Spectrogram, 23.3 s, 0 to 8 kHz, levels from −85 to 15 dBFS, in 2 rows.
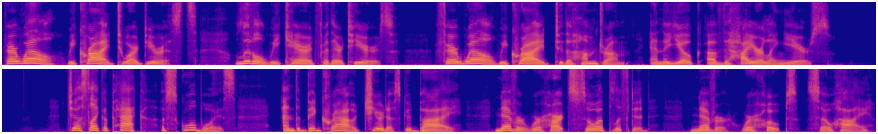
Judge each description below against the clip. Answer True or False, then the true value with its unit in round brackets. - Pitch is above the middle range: True (200 Hz)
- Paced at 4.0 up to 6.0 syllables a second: False (3.8 syllables/s)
